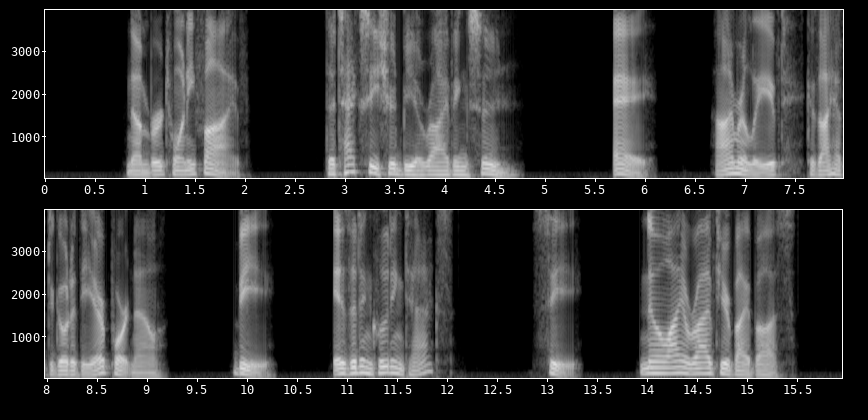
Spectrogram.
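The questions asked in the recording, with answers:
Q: The taxi should be arriving soon.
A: A: I'm relieved, because I have to go to the airport now.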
